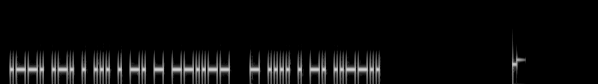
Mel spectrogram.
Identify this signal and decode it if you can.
Morse code, heard as a keyed tone, about 37 wpm, 700 Hz. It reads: PRESENT, THEN?
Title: Sentences from Top 800 Words 40wpm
